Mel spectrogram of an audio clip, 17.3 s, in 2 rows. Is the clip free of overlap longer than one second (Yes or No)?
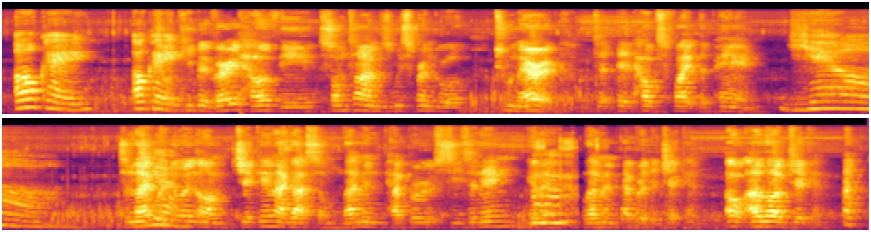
Yes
